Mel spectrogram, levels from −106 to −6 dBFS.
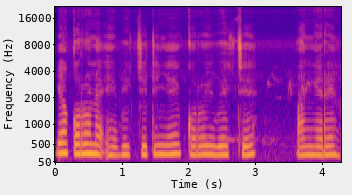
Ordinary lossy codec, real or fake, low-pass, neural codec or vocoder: none; real; none; none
